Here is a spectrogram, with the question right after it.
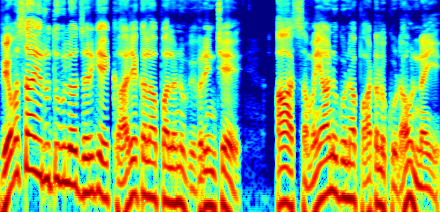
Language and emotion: Telugu, neutral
